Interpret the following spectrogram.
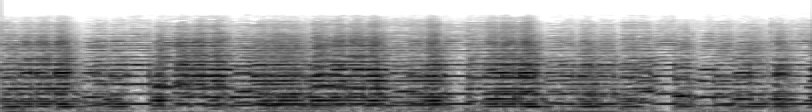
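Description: Freshly tuned Paolo Soprani piano accordion played solo: a melody on the right-hand keyboard over left-hand bass notes and chords, the notes changing every fraction of a second.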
